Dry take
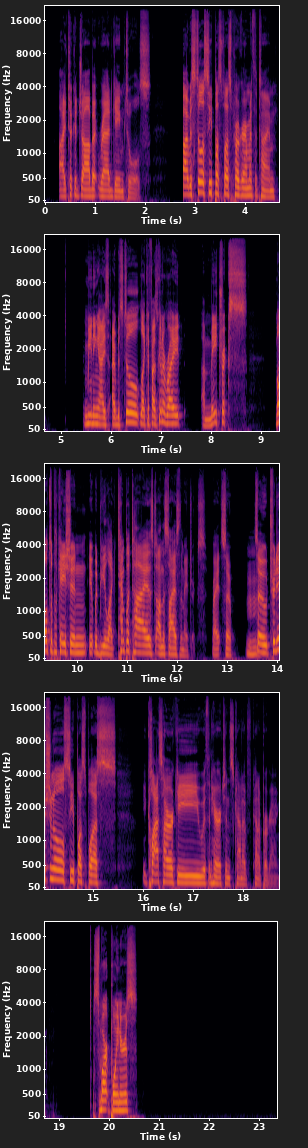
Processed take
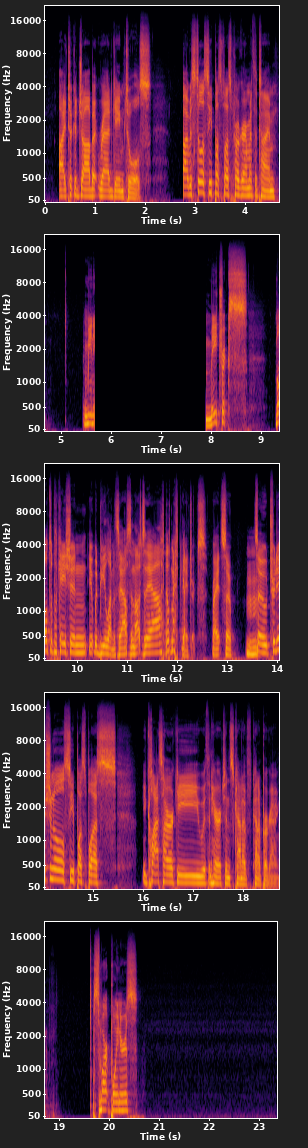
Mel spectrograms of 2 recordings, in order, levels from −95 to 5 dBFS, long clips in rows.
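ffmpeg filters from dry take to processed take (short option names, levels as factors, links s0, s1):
-filter_complex "[0:a]asplit=5[s0][s1][s2][s3][s4];[s0]atrim=end=5.66,asetpts=PTS-STARTPTS,afade=t=out:st=5.656:d=0.004:c=hsin[s5];[s1]atrim=start=5.66:end=7.89,asetpts=PTS-STARTPTS,volume=0[s6];[s2]atrim=start=7.89:end=10.672,asetpts=PTS-STARTPTS,afade=t=in:d=0.004:c=hsin[s7];[s3]atrim=start=10.668:end=12.142,asetpts=PTS-STARTPTS,areverse[s8];[s4]atrim=start=12.138[s9];[s5][s6][s7]concat=n=3:v=0:a=1[s10];[s10][s8]acrossfade=d=0.004:c1=hsin:c2=hsin[s11];[s11][s9]acrossfade=d=0.004:c1=hsin:c2=hsin,lowpass=6100,acompressor=threshold=0.0178:ratio=6,alimiter=level_in=26.6:limit=0.891:release=50:level=0:latency=1,volume=0.596"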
